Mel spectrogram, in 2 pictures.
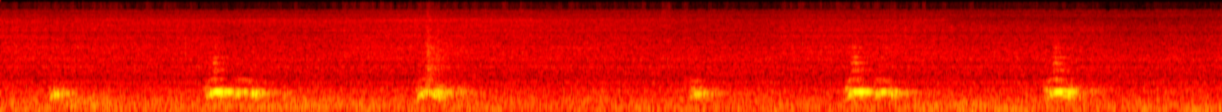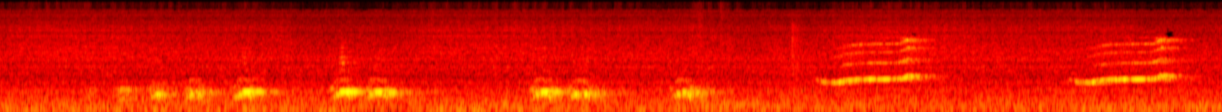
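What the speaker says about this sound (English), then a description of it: "Spotted owl." A spotted owl gives a series of low hoots in repeated clusters over a quiet nighttime backdrop, with a few higher calls near the end; moderately distant, no talking.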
